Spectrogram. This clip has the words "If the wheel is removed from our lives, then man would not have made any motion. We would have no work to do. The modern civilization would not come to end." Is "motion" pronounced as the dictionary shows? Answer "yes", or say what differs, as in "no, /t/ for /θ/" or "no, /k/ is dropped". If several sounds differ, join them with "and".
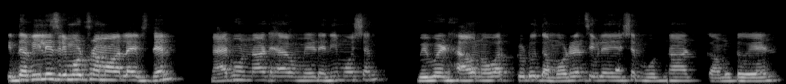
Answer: yes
